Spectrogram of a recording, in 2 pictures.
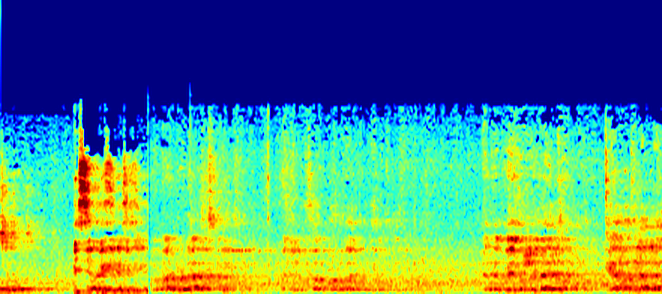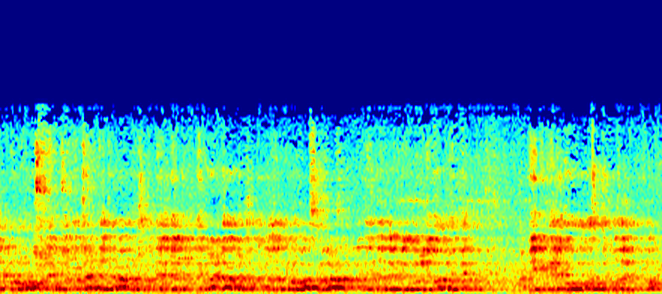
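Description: A younger man speaks with animation into a microphone over a loudspeaker.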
